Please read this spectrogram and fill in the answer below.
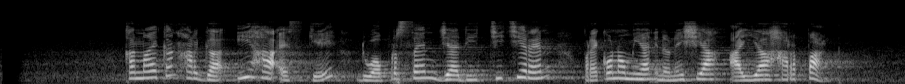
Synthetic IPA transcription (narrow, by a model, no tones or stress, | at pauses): kənaikanharɡaihaʔɛsɡeduapərsɛnd͡ʒadit͡ʃit͡ʃiɾɛnpəɾekonomianindonesiaʔajaharpan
